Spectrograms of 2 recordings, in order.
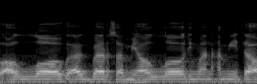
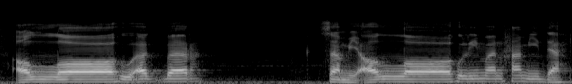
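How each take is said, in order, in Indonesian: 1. Kedua frasa menyambung tanpa jeda. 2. Jeda yang jelas memisahkan kedua frasa. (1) "kalau langsung di, dibablaskan gitu" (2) "jedanya itu bunyinya gini"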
